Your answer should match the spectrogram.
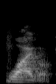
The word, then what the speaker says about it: Weigel: Is it Weigel or Weigel? – Weigel.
